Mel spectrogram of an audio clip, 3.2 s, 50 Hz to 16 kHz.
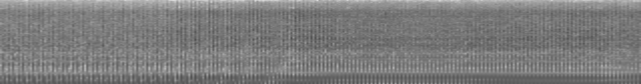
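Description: A Yamaha Moto4 ATV engine runs lean and very loud, a steady, harsh, buzzing drone with a strong low rumble that holds nearly constant, with a slight shift in pitch partway through. No one speaks.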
